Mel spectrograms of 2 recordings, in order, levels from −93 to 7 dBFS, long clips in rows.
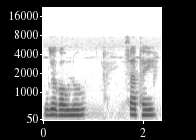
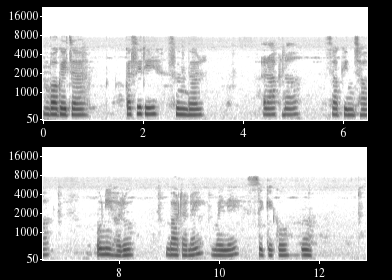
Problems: constant background noise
